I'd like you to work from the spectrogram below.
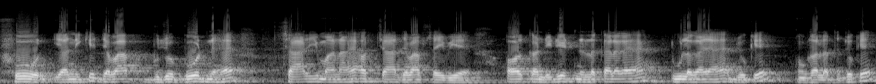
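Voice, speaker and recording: A man's voice: medium pitch, fairly even intonation, normal speed, echoey room. A man teaching, walking through an exam answer key in an emphatic way, repeating key terms and asking rhetorical questions.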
